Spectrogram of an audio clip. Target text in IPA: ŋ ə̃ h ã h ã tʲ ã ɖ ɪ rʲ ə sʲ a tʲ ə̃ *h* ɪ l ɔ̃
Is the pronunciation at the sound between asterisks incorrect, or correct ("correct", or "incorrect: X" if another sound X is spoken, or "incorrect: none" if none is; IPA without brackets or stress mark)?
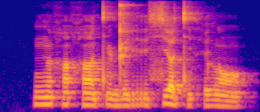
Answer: correct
